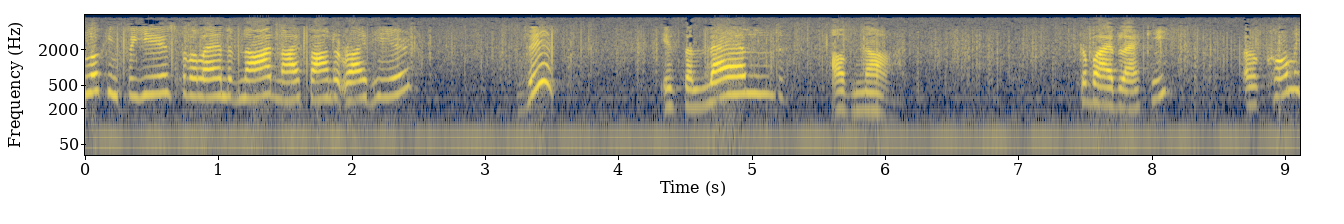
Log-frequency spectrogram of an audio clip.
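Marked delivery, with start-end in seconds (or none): 3.3-6.1 slow, with "Nod" weighted as a hidden hint; stress on Nod. Acted. Captive girl hinting to Blackie, slow with weight on "Nod". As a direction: lean hard on "Nod" so he catches the clue. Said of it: "she emphasized Nod".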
